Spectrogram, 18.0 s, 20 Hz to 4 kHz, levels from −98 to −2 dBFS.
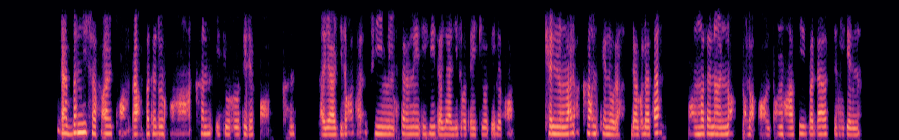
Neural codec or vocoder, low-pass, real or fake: codec, 16 kHz in and 24 kHz out, 1.1 kbps, FireRedTTS-2 codec; 3.6 kHz; fake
